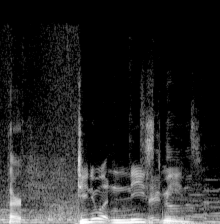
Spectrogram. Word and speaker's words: Niest: Do you know what Niest means? Rhymes with yeast.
